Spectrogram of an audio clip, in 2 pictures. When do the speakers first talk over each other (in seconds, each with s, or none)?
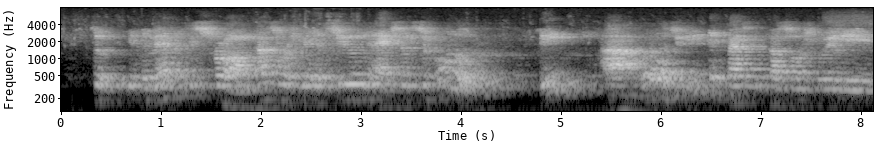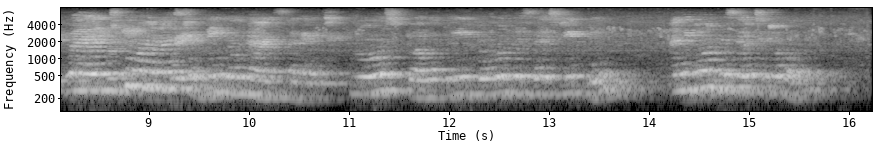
8.1 s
